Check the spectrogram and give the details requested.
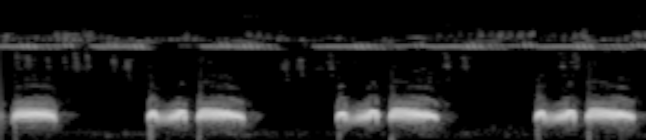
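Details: Spotted dove heard as a trap lure for wild doves, delivering evenly spaced low coo phrases, a brief upswept note then a sustained hoot, about every two seconds over a faint high hiss.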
